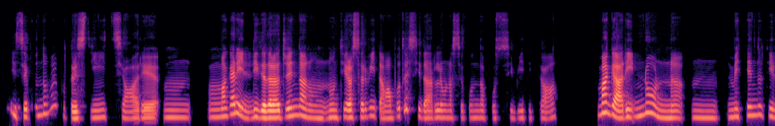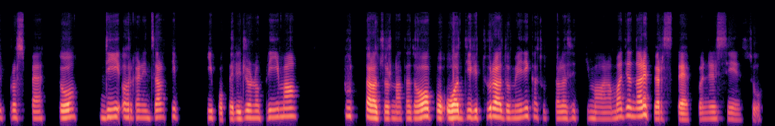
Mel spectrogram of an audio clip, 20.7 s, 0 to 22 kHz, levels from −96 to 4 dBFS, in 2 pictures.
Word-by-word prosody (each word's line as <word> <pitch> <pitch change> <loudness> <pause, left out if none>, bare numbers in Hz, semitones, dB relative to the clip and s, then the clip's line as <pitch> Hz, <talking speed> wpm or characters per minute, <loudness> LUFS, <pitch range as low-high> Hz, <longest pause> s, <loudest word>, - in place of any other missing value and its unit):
i 255 - -3
secondo 245 +6 -5
me 270 - -12
potresti 175 -4 -3
iniziare, 175 - -5
mhmm 195 -1 -7 0.2
magari 220 - 0
l'idea 195 -2 +6
dell'agenda 215 +6 +5
non 185 -3 -4
non 195 +1 -3
ti 195 - -15
era 195 -1 +5
servita, 210 +4 -6
ma 180 - -4
potresti 395 - -7
darle 195 +1 -3
una 190 0 -7
seconda 185 +1 -12
possibilità? 180 0 -13 0.6
Magari 210 - +5
non, 215 - -2
mhmm, 185 -1 -6 0.2
mettendoti 240 +4 -5
il 195 -2 -7
prospetto 190 +1 0 0.2
di 205 +3 0
organizzarti, 200 +1 -4 0.4
tipo 185 -4 -6
per 165 +1 -5
il 170 - +2
giorno 185 0 -2
prima, 210 +5 -2 0.6
tutta 230 -3 0
la 180 -2 +9
giornata 170 0 -5
dopo 200 +3 +6
o 180 +1 +8
addirittura 195 +3 +4
la 205 - +5
domenica 195 +4 -4
tutta 180 -2 -17
la 180 - -3
settimana, 175 -2 -11
ma 205 +4 -2
di 235 - -2
andare 235 +2 +5
per 165 0 0
step. 155 -2 -2
Nel 170 +1 -7
senso: 155 -4 -13
190 Hz, 150 wpm, -22 LUFS, 180-210 Hz, 0.6 s, la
